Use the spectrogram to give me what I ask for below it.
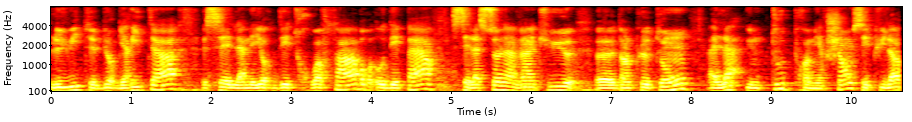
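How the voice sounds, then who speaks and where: Guy rambling through his horse race picks, lots of euhs, echoey room. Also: fairly low pitch. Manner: chatty, rambling, jokey, many fillers. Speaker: horse racing tipster. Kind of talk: casual betting tips video.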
